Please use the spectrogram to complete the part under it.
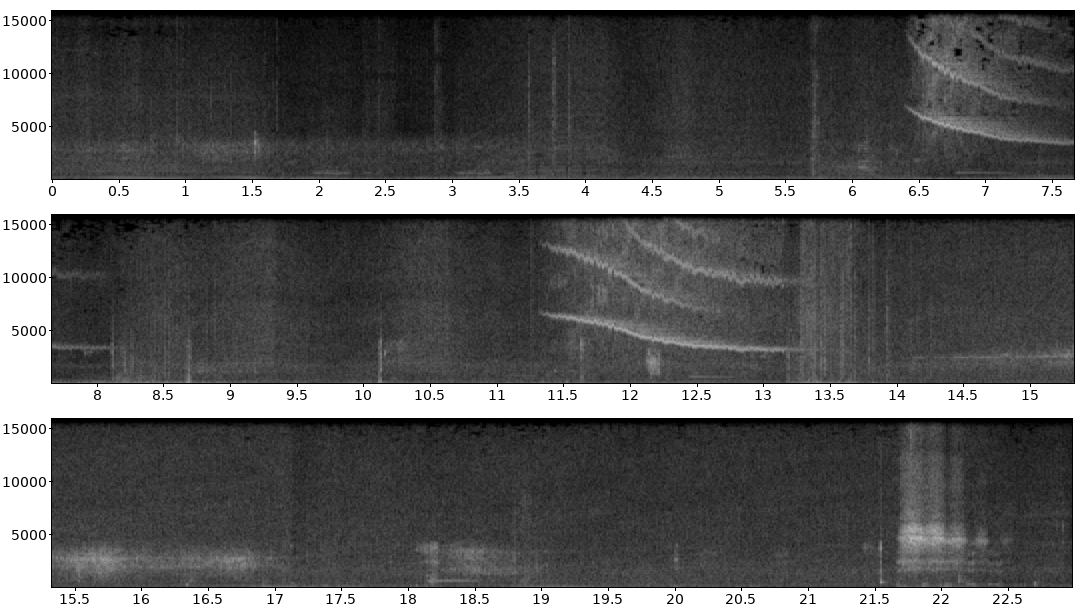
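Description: Grand Theft Auto V Online fireworks whistle upward and pop amid engine drones and game effects at a street car meet, with people talking over the noise.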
